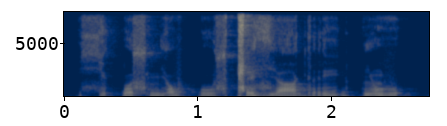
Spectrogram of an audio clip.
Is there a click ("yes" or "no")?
yes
